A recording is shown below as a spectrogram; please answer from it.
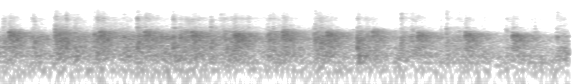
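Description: An audience at a book launch claps in a steady, evenly paced rhythm, with about a dozen distinct group beats that stay moderately loud throughout and have no talking over them.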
